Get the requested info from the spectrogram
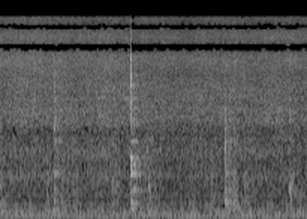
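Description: Diced onions and tomatoes sizzling in a kadhai as a spatula stirs them, with a few knocks of the spatula against the pan, the sharpest a little under two seconds in.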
